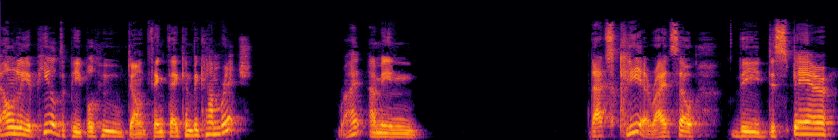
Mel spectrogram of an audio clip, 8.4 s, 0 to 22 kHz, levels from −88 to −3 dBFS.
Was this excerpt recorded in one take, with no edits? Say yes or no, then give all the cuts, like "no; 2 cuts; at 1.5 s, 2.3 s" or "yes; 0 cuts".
yes; 0 cuts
